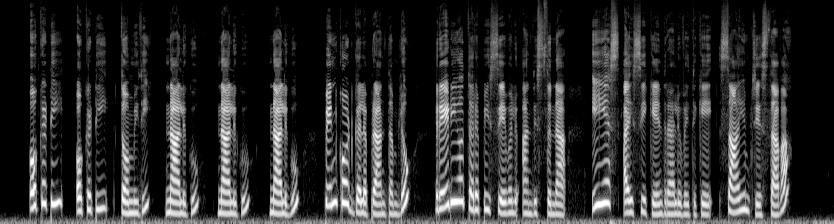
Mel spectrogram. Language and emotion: Telugu, neutral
